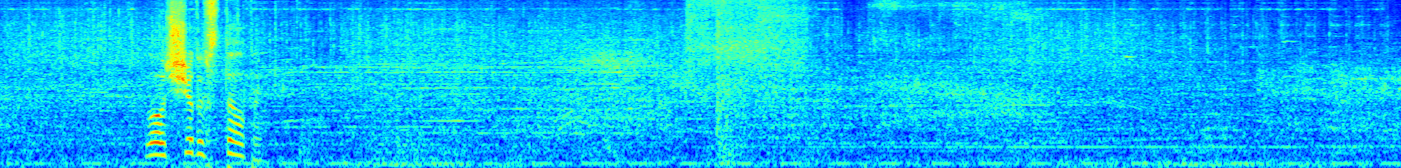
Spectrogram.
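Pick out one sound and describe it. Footsteps crunch on rubble.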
